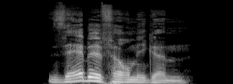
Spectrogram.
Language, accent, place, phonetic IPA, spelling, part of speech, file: German, Germany, Berlin, [ˈzɛːbl̩ˌfœʁmɪɡəm], säbelförmigem, adjective, De-säbelförmigem.ogg
- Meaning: strong dative masculine/neuter singular of säbelförmig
